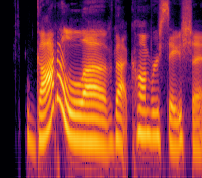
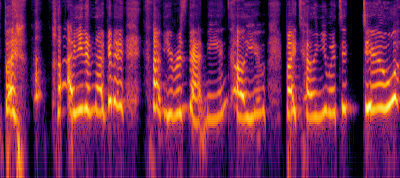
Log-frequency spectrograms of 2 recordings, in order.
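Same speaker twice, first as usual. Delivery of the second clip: high, far higher giggling voice; giggly Andrea impression; 13 semitones higher, faster than usual. Andrea laughing off Rob's offer, high giggling. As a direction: imitate her laughing through it. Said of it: "she's like".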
